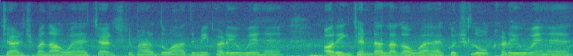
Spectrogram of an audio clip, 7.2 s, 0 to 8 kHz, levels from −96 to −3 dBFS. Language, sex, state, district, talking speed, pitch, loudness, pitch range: Hindi, female, Haryana, Jhajjar, 190 wpm, 175 Hz, -19 LUFS, 165-180 Hz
